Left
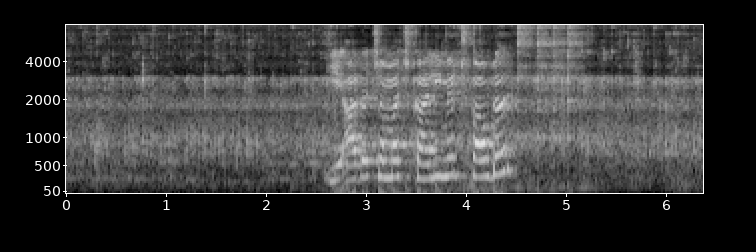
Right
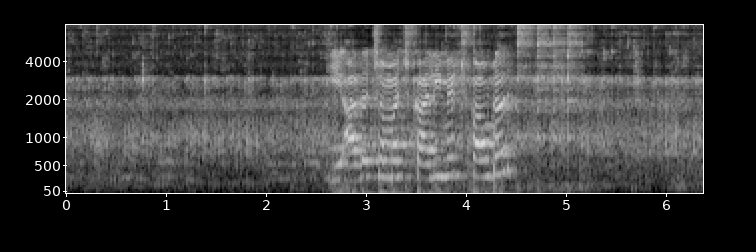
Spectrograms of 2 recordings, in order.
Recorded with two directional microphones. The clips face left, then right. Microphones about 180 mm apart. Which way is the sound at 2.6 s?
55° left (ahead or behind).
